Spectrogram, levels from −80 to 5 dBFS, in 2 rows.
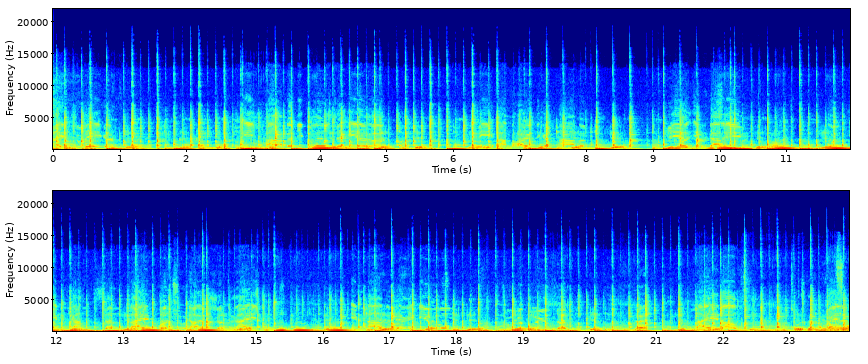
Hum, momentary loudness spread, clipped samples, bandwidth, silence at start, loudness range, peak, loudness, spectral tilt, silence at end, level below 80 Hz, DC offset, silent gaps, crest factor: none; 8 LU; under 0.1%; 14.5 kHz; 0 s; 4 LU; 0 dBFS; -15 LUFS; -7 dB/octave; 0 s; -32 dBFS; under 0.1%; none; 14 dB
